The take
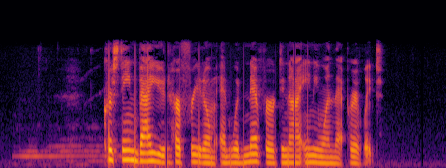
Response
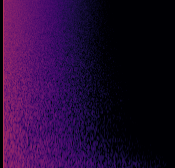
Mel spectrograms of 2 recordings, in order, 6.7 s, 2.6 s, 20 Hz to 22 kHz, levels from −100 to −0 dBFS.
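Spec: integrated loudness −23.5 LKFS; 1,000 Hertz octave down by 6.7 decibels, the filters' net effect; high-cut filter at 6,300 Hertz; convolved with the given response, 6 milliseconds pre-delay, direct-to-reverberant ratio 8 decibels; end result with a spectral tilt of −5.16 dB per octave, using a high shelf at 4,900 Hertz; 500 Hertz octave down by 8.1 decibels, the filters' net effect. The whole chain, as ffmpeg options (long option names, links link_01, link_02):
-filter_complex "[0:a]lowpass=6300,equalizer=frequency=500:width_type=o:gain=-9,equalizer=frequency=1000:width_type=o:gain=-5,highshelf=frequency=4900:gain=-6,asplit=2[link_01][link_02];[1:a]atrim=start_sample=2205,adelay=6[link_03];[link_02][link_03]afir=irnorm=-1:irlink=0,volume=-8dB[link_04];[link_01][link_04]amix=inputs=2:normalize=0,volume=4dB"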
